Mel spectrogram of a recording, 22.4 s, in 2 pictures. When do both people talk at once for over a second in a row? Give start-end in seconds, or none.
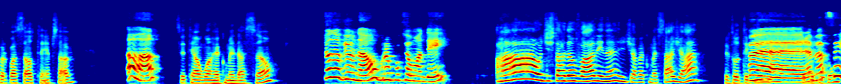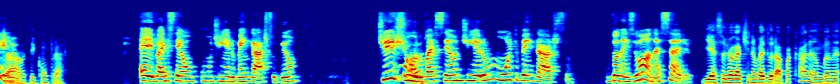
10.0-11.6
